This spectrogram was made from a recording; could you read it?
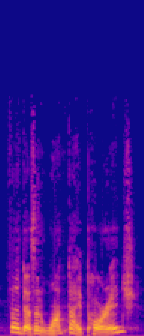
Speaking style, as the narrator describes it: Martha exclaimed incredulously

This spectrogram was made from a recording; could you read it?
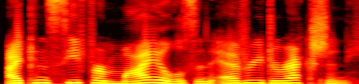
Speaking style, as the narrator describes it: said excitedly

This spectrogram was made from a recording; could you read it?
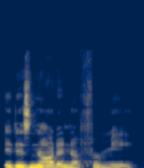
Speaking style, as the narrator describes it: Daniel cried

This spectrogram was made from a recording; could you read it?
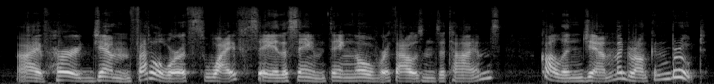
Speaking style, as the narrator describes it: said Ben Weatherstaff dryly

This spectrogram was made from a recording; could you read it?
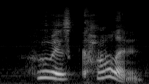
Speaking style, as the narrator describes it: faltered

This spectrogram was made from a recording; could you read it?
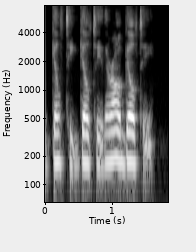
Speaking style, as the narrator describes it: Officer Shrift suspiciously muttering

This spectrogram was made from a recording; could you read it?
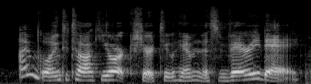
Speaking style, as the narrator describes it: said Mary, chuckling herself

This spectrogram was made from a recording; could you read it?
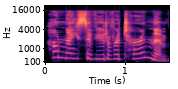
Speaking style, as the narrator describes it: she cried happily

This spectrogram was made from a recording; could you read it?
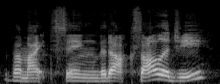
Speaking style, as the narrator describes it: he suggested in his driest grunt

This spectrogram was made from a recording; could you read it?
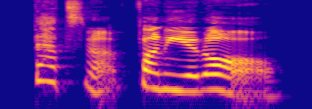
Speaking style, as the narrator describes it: sobbed the Din

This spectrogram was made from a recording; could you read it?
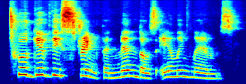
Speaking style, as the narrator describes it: she begged

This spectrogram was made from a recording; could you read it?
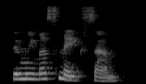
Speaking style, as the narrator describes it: Amos replied

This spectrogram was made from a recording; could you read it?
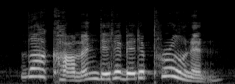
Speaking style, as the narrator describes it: cried Dickon

